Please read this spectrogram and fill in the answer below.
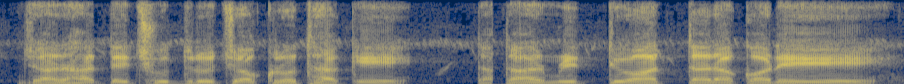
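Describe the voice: A man's cartoonish character voice, fairly low in pitch and fairly slow in pace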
